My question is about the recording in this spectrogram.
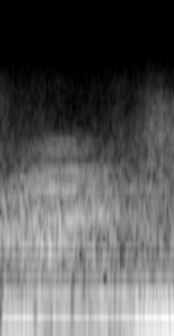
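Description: Faint background music holding a soft sustained chord, fading away near the end, over a steady low hum.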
